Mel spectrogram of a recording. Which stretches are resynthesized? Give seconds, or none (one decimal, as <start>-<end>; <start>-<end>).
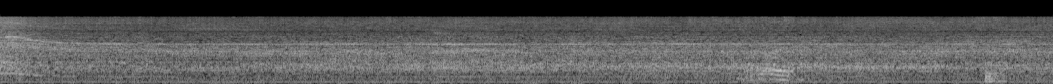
0.0-8.6; 9.4-10.5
